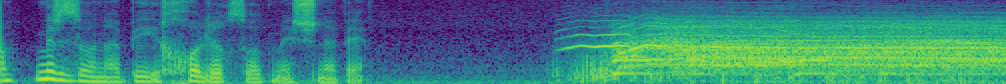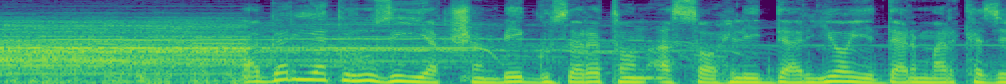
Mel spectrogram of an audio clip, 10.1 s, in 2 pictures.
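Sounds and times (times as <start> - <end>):
speech: 0.0 - 2.1, 6.3 - 10.0
group of people screaming together: 2.8 - 8.7.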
